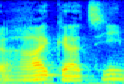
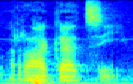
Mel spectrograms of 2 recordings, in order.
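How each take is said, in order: First: The r is made in the throat. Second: The r is rolled with the tongue tip. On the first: The speaker calls it wrong. "on n'a pas dit ragazzi" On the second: The speaker calls it right. "c'est le R roulé de l'italien"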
